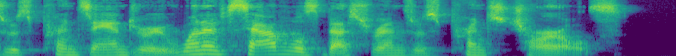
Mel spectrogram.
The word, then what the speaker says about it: Savile: talking about at the BBC it was Jimmy Savile and yep so one of EPs teens best friends was Prince Andrew one of Savile's best friends was Prince Charles yep anyway I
